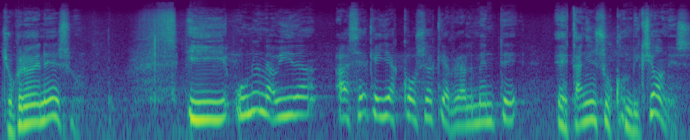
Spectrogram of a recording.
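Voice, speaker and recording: Over noticeable background noise, a man talks at a fairly slow pace in a high pitch with lively intonation, very even loudness, and long, frequent pauses. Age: 60s. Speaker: politician and columnist. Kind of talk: TV news interview.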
